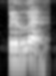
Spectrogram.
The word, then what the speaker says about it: Pelé: Se eu movo essa sílaba tônica da última, que é o nome do jogador de futebol, para a penúltima, eu já mudo a palavra também, ó. Pele. Pele macia. Tá. Pele não acentua.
